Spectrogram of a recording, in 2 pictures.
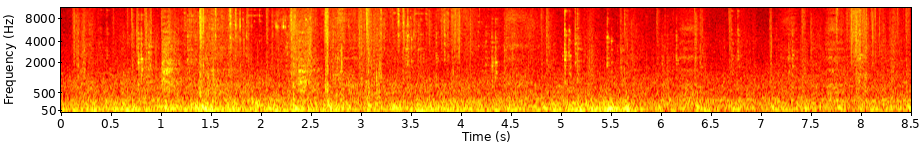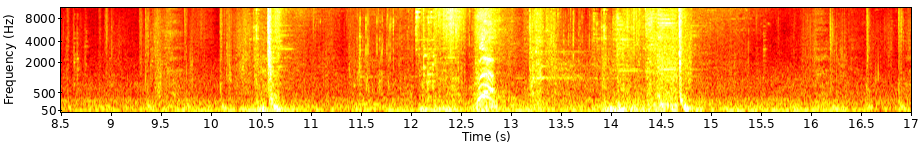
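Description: Footsteps crunch on snowy gravel.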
